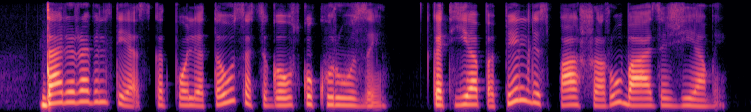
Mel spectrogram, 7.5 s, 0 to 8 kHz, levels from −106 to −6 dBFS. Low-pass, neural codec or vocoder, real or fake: 7.2 kHz; none; real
